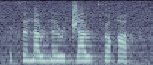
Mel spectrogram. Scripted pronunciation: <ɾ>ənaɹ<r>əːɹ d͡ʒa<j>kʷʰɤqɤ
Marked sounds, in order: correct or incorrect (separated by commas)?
incorrect, incorrect, incorrect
